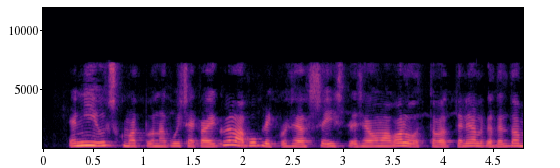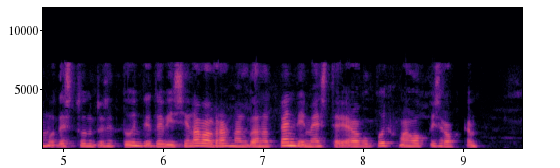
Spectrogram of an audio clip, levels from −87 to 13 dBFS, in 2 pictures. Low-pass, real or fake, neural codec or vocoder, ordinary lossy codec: 7.2 kHz; fake; codec, 16 kHz, 2 kbps, FunCodec, trained on Chinese and English, 25 frames a second; AAC, 48 kbps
